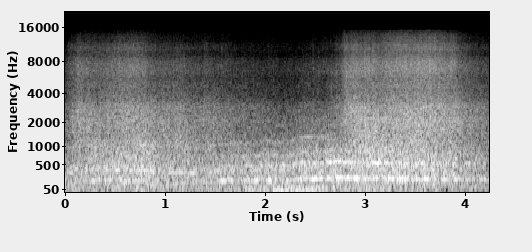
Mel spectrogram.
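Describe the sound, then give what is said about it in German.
Rough sea surf churns and crashes continuously against a ship rocking in a strong storm, with heavy wind roar and a low rumbling undertone, the turbulent wash swelling louder toward the end. No voices. “Es wurde dunkel, graue Wolken zogen heran und ein starker Sturm kam auf. Das Schiff begann zu schwanken.”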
